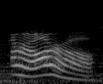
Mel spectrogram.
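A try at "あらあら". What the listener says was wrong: You sound like ala like the dog.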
